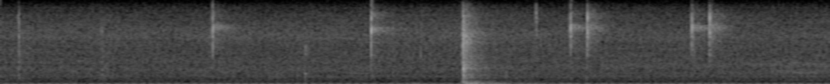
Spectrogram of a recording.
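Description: Computer mouse clicking a few times as elements are selected and dragged, with one louder knock a little past halfway, over a steady low hum.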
